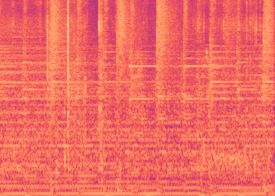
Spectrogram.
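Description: Skateboard grinding along a ledge on its trucks, with wheels rolling and sharp clacks of the board, over a music track with a steady beat.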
